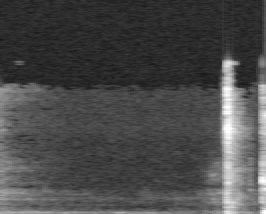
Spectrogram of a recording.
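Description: Quiet room tone in a small room, with one brief soft rush of noise near the end.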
